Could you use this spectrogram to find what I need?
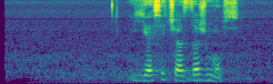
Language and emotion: Russian, neutral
